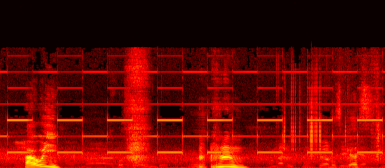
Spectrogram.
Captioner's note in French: alarme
